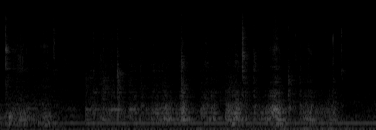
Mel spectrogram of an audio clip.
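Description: Near silence, broken by faint scattered clicks and short scrapes of a screwdriver driving screws into the metal burner orifice holder, over a low steady hum.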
